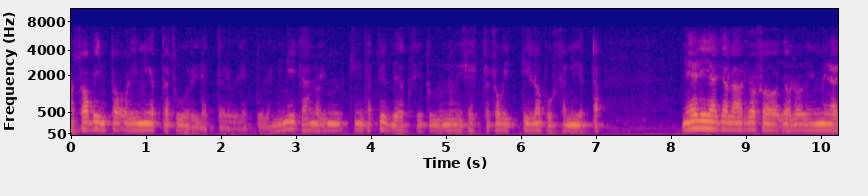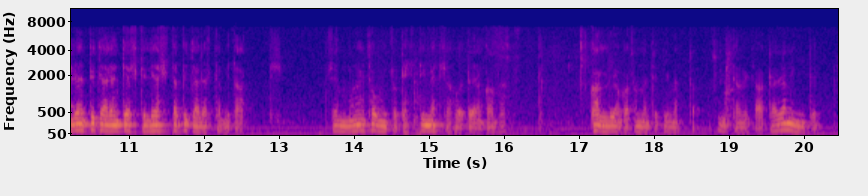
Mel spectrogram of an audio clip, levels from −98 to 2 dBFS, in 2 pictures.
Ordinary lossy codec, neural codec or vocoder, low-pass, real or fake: AAC, 48 kbps; none; 7.2 kHz; real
